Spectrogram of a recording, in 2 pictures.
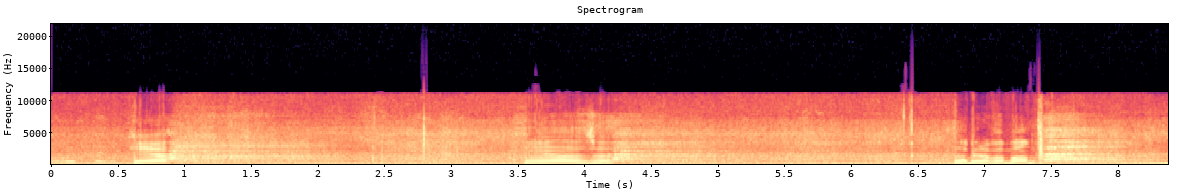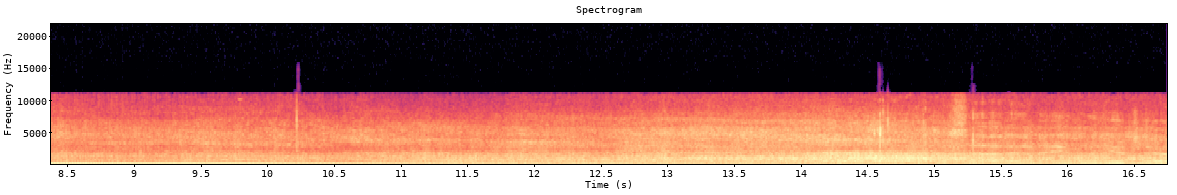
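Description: A woman speaks close by, asking questions.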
